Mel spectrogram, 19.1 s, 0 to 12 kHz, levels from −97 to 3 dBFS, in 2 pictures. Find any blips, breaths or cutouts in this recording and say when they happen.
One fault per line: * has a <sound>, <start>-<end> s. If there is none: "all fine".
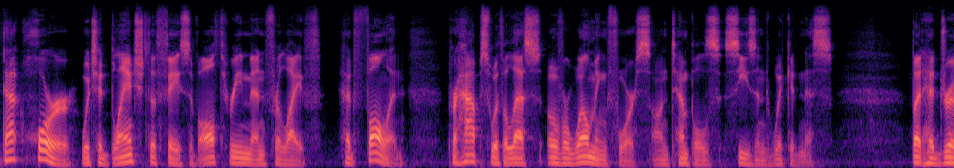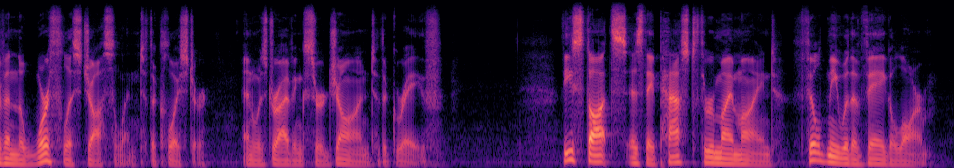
all fine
